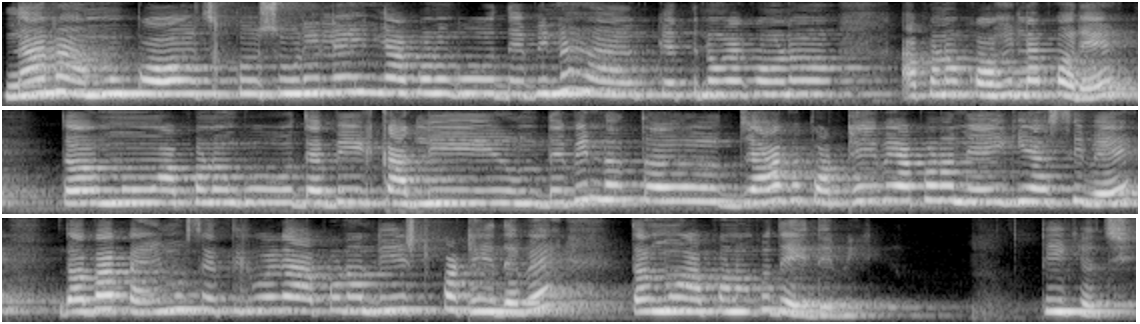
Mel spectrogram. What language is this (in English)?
Odia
